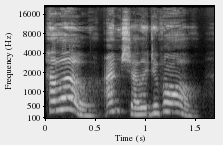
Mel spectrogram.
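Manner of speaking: mid-range pitch. Pitch exercise on one phrase, restarting from the middle: mid-range pitch. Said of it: "start in the middle".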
